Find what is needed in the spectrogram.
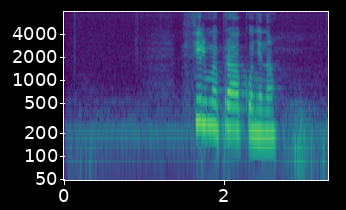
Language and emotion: Russian, neutral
